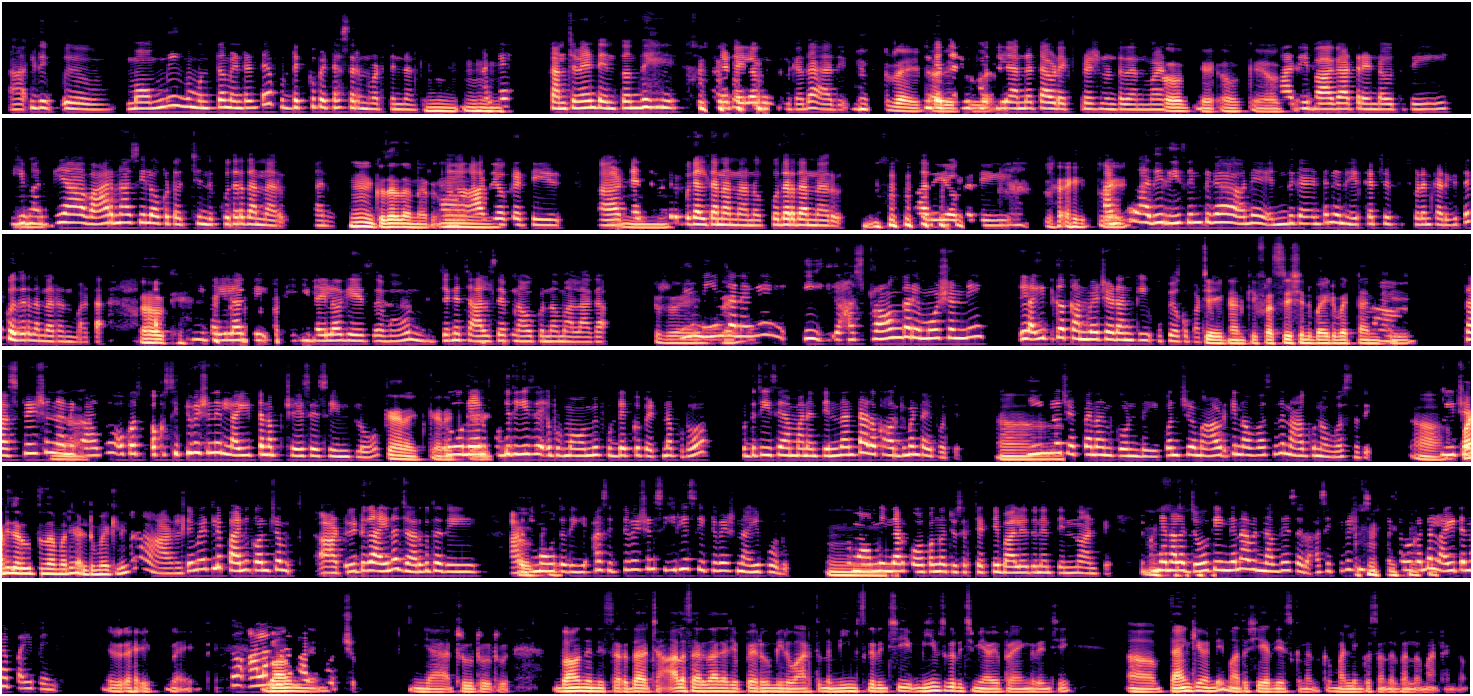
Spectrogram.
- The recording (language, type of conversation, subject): Telugu, podcast, ఇంటర్నెట్ మెమ్స్ మన సంస్కృతిని ఎలా మార్చుతాయనుకుంటావా?
- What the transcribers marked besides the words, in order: in English: "మమ్మీ"; in English: "ఫుడ్"; laugh; in English: "రైట్"; in English: "ఎక్స్ప్రెషన్"; in English: "ట్రెండ్"; in English: "టెన్త్‌న ట్రిప్‌కెళ్తానన్నాను"; laugh; in English: "రైట్. రైట్"; in English: "రీసెంట్‌గానే"; tapping; in English: "హెయిర్ కట్"; in English: "డైలాగ్‌ది"; in English: "డైలాగ్"; laugh; in English: "రైట్"; in English: "మీమ్స్"; in English: "స్ట్రాంగర్ ఎమోషన్‌ని లైట్‌గా కన్వే"; other background noise; in English: "ఫ్రస్ట్రేషన్‌ని"; in English: "ఫ్రస్ట్రేషన్"; in English: "సిట్యుయేషన్‌ని లైటెనప్"; in English: "కరెక్ట్. కరెక్ట్. కరెక్ట్"; in English: "ఫుడ్"; in English: "మమ్మీ ఫుడ్"; in English: "ఫుడ్"; in English: "ఆర్గ్యుమెంట్"; in English: "మీమ్‌లో"; in English: "అల్టిమేట్లి?"; in English: "అల్టిమేట్లి"; in English: "సిట్యుయేషన్ సీరియస్ సిట్యుయేషన్"; in English: "సో"; in English: "మమ్మీ"; in English: "జోక్"; laugh; in English: "సిట్యుయేషన్ సీరియస్"; laugh; in English: "రైట్. రైట్"; in English: "లైటెన్అప్"; in English: "ట్రూ, ట్రూ, ట్రూ"; in English: "సో"; in English: "మీమ్స్"; in English: "మీమ్స్"; in English: "థాంక్ యూ అండి"; in English: "షేర్"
